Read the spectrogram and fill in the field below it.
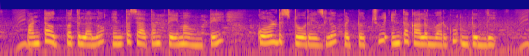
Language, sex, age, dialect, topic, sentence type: Telugu, female, 18-24, Southern, agriculture, question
